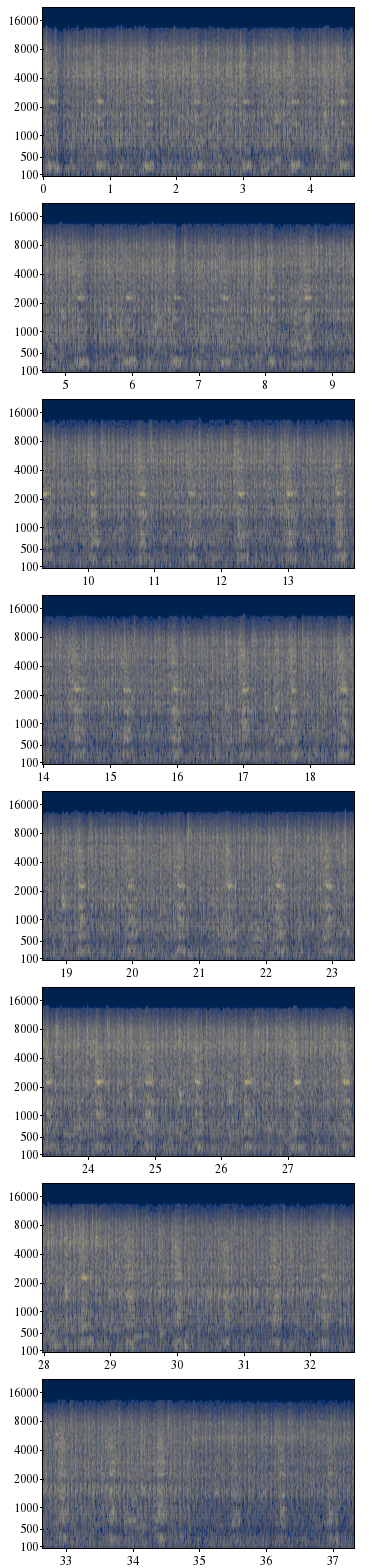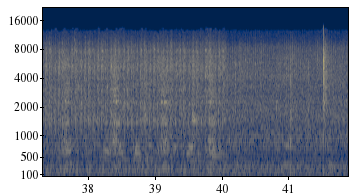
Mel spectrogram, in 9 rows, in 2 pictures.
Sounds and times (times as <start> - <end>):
Idling: 0.0 - 41.9
Speech: 0.8 - 8.7, 20.7 - 30.8, 31.4 - 35.6, 37.6 - 40.1.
